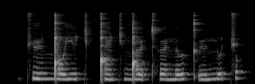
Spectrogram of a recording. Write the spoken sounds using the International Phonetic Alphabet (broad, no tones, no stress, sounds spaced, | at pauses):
c y ŋ͡ǃ o j i c ǃ ẽ c ŋ͡ǃ ø tʰ ø n ɯ kʼ y ɲ o c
